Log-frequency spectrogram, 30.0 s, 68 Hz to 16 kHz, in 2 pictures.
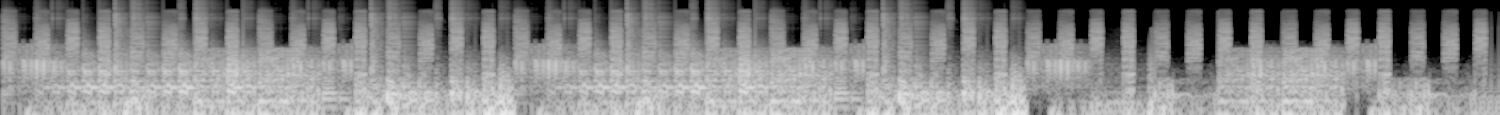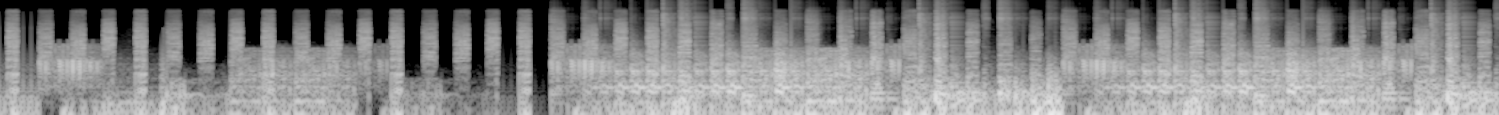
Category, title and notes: Music > Multiple instruments
Demo Track #3734 (Industraumatic)
Ambient, Underground, Soundtrack, Horror, Noise, Industrial, Sci-fi, Games, Cyberpunk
